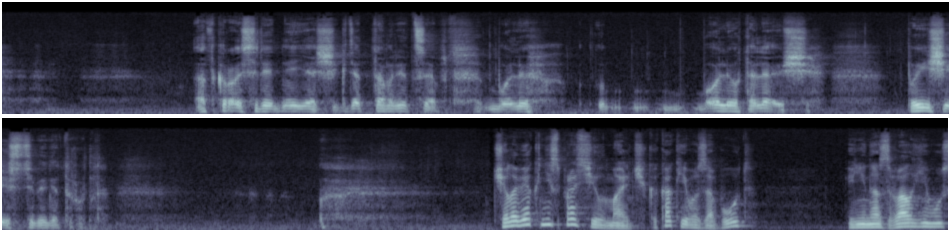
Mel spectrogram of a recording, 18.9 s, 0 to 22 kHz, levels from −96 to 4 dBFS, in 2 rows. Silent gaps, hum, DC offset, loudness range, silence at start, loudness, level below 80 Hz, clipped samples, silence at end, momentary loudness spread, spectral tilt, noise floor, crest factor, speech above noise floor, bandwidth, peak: none; none; under 0.1%; 16 LU; 0 s; -25 LUFS; -54 dBFS; under 0.1%; 0 s; 20 LU; -4 dB/octave; -60 dBFS; 24 dB; 35 dB; 15.5 kHz; -4 dBFS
